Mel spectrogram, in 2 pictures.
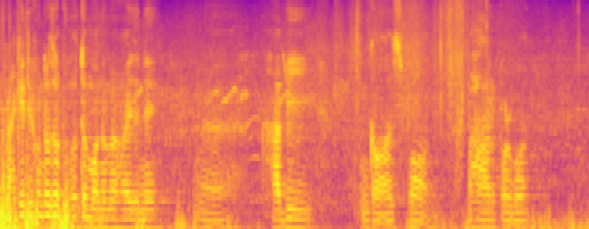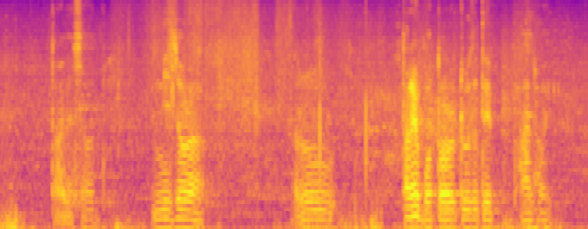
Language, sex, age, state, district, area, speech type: Assamese, male, 18-30, Assam, Barpeta, rural, spontaneous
